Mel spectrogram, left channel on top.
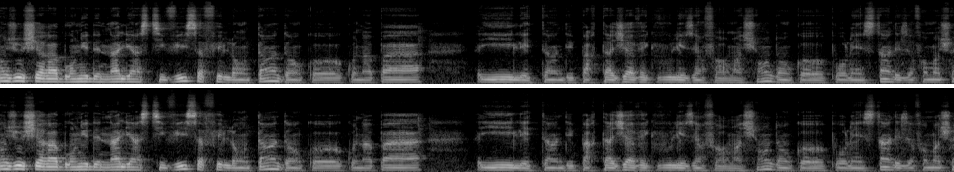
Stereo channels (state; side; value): normal; both; correlation 0.82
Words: chers abonnés de Nalliance TV, ça fait longtemps qu'on n'a pas eu le temps de partager avec vous les informations. Pour l'instant, les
